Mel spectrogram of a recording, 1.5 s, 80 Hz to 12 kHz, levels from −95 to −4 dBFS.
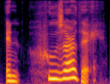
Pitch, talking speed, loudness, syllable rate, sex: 265 Hz, 165 wpm, -16 LUFS, 6.7 syllables/s, female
